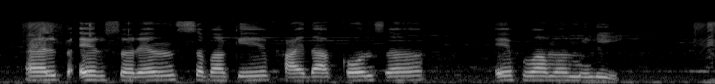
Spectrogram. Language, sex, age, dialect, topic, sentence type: Maithili, female, 36-40, Angika, banking, question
